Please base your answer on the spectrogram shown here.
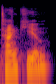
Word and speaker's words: Tankian: downs front man surge tankian is that you pronounce it tankian yep are you i've i've never actually known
